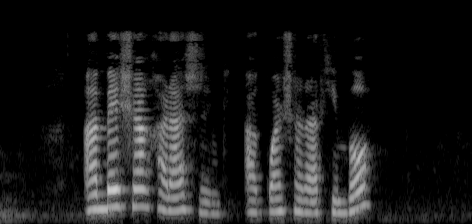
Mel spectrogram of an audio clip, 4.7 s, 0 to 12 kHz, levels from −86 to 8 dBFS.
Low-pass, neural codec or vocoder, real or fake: 7.2 kHz; none; real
